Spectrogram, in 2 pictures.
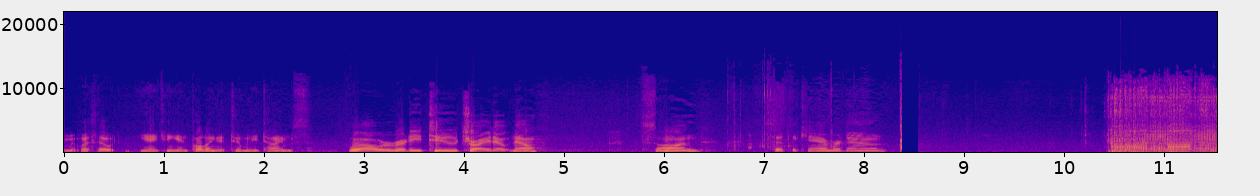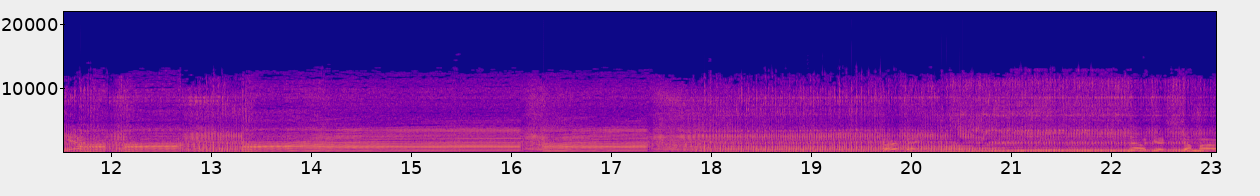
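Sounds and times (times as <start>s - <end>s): string trimmer engine running: 10.4s - 23.0s.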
